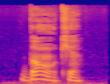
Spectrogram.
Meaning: plural of banque
- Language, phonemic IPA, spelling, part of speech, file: French, /bɑ̃k/, banques, noun, LL-Q150 (fra)-banques.wav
